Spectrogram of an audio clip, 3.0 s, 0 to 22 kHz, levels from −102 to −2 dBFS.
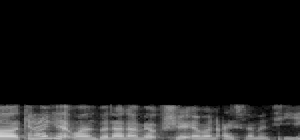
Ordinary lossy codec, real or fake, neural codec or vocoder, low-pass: AAC, 32 kbps; real; none; 5.4 kHz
